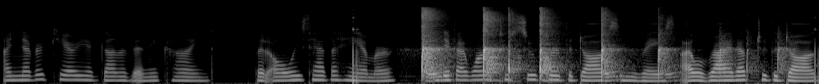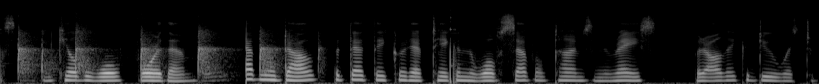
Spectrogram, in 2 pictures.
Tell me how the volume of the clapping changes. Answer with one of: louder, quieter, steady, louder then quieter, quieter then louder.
quieter.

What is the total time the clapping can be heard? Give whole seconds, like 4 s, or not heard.
7 s.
